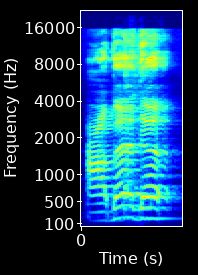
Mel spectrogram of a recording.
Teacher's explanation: عین کو حلق سے ادا کر رہے ہیں اور زبر کا خاص خیال رکھ رہے ہیں، کھینچ نہیں رہے کسی کو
